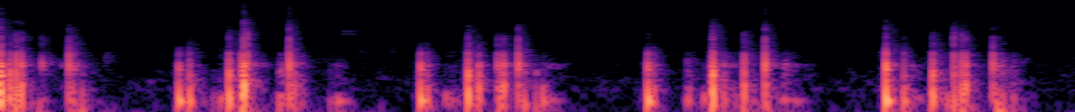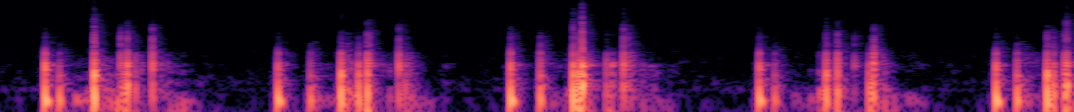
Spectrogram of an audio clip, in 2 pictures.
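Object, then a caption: Wooden canvas board. A wooden canvas board is tapped and knocked, giving short, dry, damped taps in quick clusters separated by brief pauses. The taps are mostly low and mid in tone, and they stop almost instantly with no ring.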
